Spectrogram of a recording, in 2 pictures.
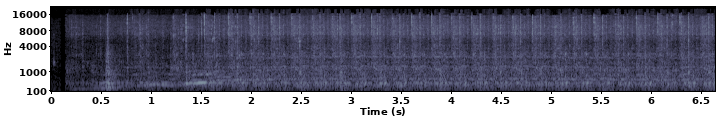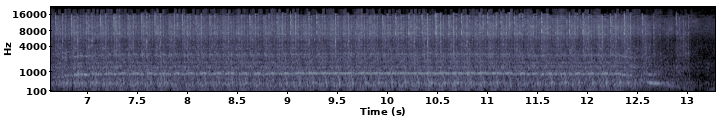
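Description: A sewing machine top-stitches a flat felled seam, running as one loud, continuous, close-up whir for about twelve seconds. Its pitch steps up slightly midway, with no voices.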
